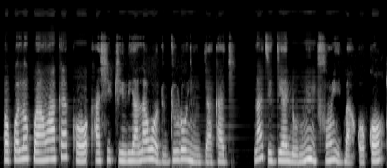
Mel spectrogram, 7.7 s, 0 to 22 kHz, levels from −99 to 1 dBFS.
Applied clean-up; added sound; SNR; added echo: neural mask model DeepFilterNet 3.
